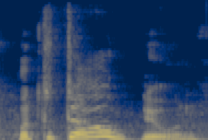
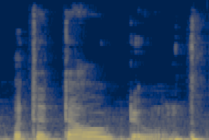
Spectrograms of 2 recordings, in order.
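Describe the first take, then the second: First: Silly high voice. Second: Squeaky voice. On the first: Voicing the dog on stream. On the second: Repeat, much higher. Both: Pretend.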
